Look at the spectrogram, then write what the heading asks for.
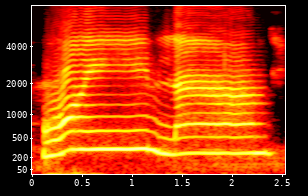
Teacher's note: نقطے والا غین موٹا پڑا جائے گا اور حلق کے اوپر والے حصے سے ادا ہوگا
